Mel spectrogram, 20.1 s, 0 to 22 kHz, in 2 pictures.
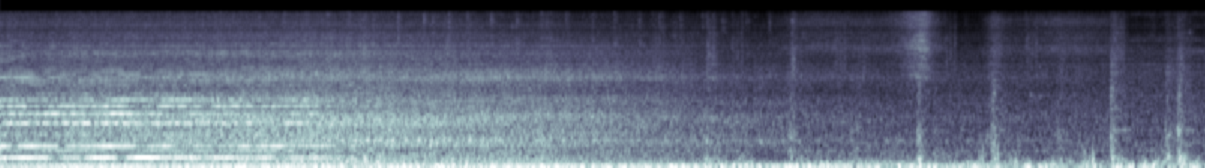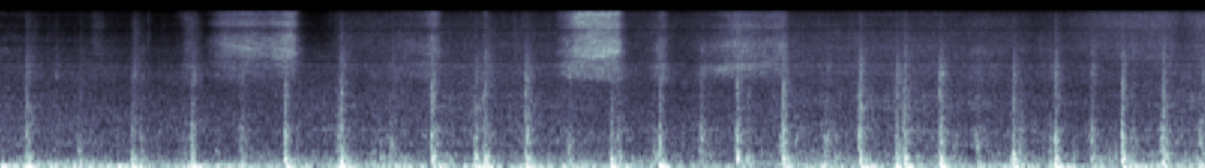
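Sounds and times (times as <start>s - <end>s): train low rumble: 0.0s - 20.0s.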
